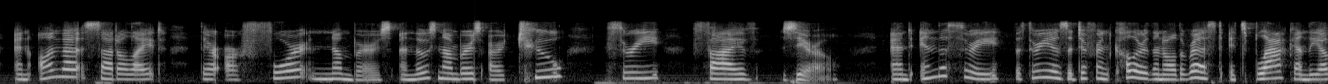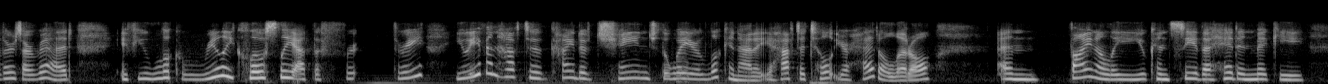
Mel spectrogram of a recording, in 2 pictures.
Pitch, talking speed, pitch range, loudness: 260 Hz, 170 wpm, 235-295 Hz, -23 LUFS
